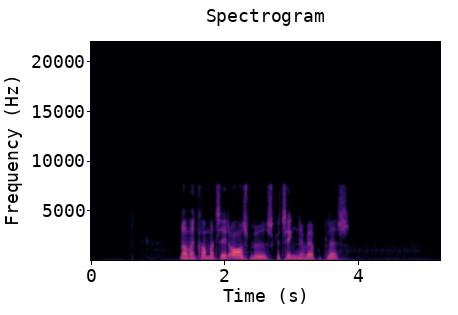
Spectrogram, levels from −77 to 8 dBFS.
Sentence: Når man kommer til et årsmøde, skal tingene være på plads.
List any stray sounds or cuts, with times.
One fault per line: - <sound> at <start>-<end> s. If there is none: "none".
none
